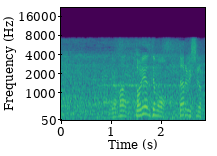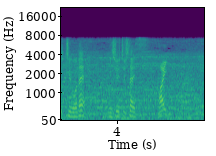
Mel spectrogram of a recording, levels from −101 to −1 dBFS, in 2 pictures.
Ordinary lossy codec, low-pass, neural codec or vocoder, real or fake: none; 7.2 kHz; none; real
